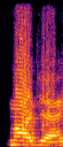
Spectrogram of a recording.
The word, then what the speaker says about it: Marja: And it's pronounced Marja, is that correct? Marja, yes.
